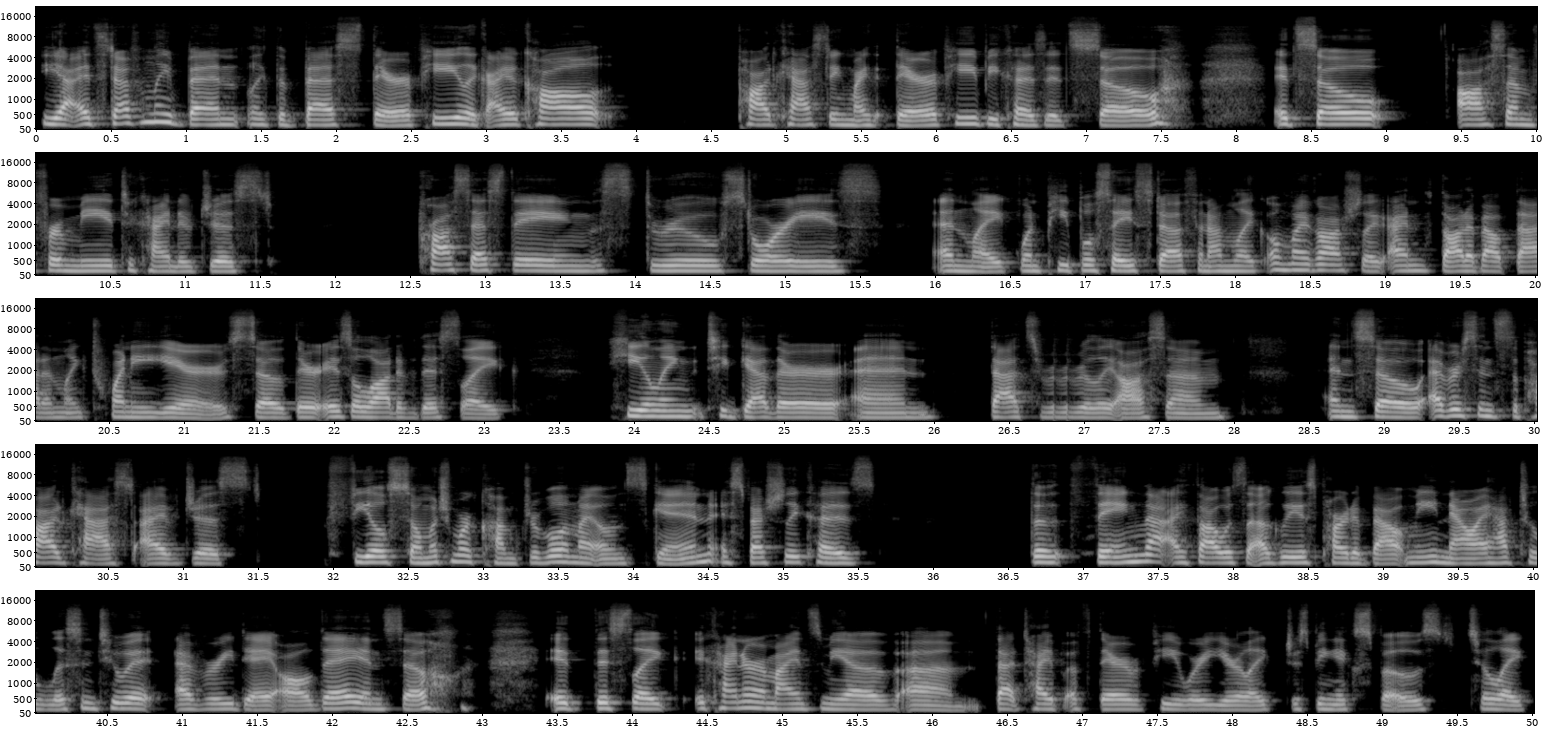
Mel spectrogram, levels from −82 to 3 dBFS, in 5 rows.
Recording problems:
audio stuttering; at 27 s

